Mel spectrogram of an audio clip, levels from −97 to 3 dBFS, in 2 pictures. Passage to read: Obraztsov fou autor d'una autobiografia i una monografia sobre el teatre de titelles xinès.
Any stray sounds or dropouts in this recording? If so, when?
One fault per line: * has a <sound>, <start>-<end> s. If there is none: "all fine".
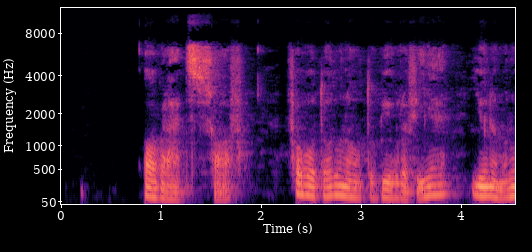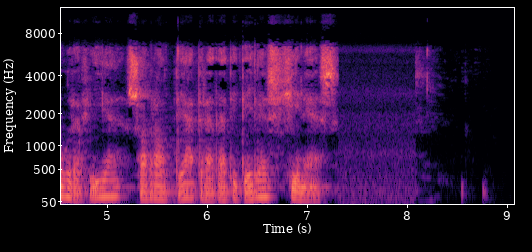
all fine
